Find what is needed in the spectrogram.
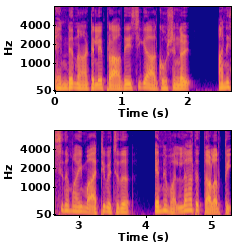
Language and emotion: Malayalam, sad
